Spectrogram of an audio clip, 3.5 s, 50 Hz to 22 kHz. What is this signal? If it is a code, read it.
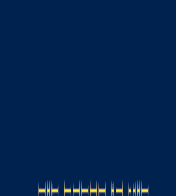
Morse code, heard as a keyed tone, about 28 wpm, 700 Hz. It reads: K0AV
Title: Easy Call Signs - 28wpm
